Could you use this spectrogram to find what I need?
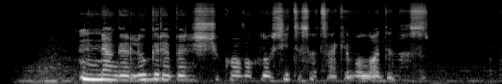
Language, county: Lithuanian, Vilnius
